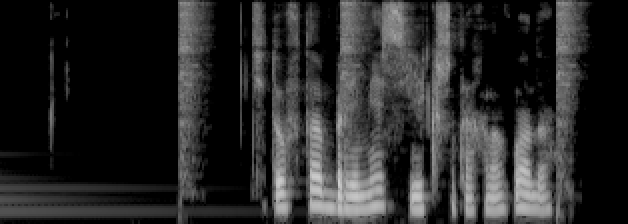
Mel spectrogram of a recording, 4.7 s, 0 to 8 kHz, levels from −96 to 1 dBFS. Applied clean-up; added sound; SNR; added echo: classical method spectral subtraction.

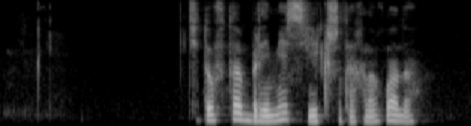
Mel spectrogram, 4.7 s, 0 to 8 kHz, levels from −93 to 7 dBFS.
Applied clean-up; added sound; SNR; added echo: none; none; none; none.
